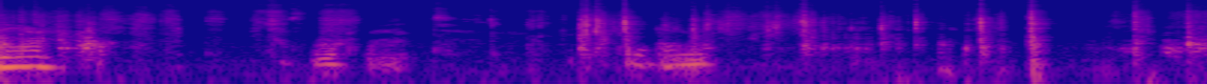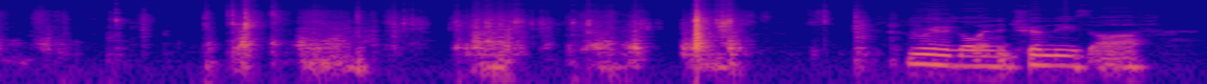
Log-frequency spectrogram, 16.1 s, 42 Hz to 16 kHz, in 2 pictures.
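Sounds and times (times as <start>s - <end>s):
paper rustling and crinkling: 0.0s - 2.3s, 3.2s - 14.1s.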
